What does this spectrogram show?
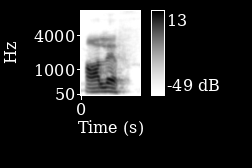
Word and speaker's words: Aleph: This is Aleph. It is silent letter. It is like a apostrophe.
